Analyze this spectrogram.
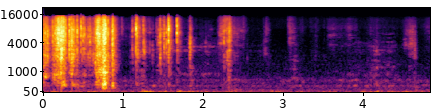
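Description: Trading cards slide and rustle against each other.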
